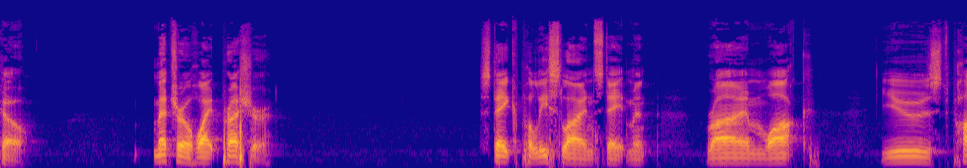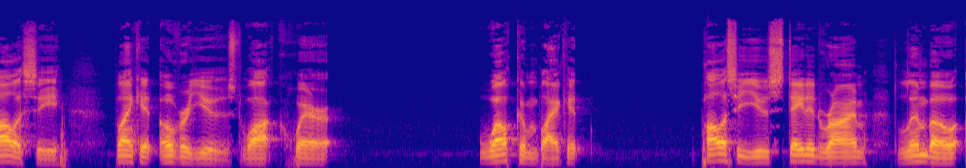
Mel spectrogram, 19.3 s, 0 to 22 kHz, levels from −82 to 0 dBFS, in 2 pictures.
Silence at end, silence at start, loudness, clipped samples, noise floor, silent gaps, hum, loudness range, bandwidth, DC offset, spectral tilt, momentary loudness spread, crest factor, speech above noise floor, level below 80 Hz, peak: 0.05 s; 0 s; -19 LUFS; under 0.1%; -69 dBFS; none; none; 3 LU; 15.5 kHz; under 0.1%; -4 dB/octave; 12 LU; 20 dB; 51 dB; -56 dBFS; 0 dBFS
